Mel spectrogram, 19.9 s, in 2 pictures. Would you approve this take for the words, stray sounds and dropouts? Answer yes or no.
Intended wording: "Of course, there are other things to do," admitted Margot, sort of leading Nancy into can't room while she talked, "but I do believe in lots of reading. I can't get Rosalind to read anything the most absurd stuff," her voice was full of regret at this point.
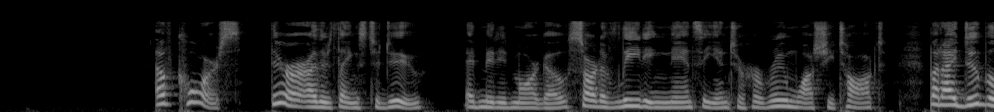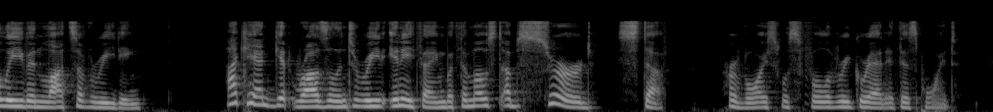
no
